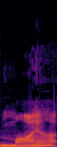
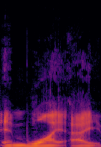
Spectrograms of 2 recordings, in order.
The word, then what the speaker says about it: Mya: Is it pronounced Maya? It's Mya. That's not how you spell anything.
